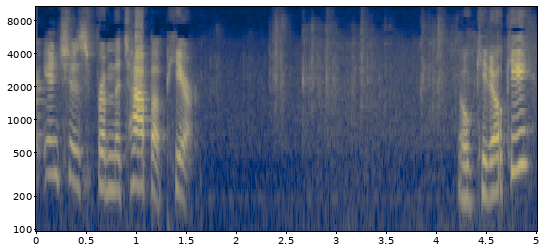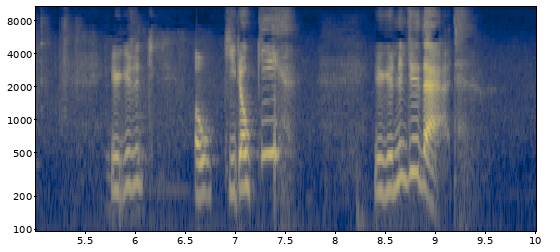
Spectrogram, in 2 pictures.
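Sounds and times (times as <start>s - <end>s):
fabric rustling: 1.7s - 6.7s.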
